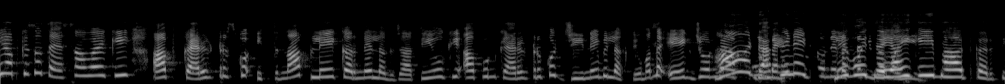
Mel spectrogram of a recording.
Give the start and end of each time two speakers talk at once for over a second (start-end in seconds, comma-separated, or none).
7.2-9.3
